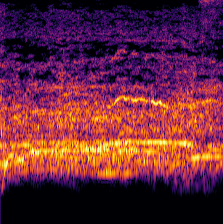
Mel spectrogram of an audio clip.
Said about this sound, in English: Well, I'm going to give myself the round of applause because I don't get to hear it enough on this show.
